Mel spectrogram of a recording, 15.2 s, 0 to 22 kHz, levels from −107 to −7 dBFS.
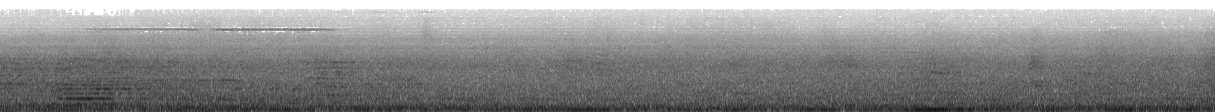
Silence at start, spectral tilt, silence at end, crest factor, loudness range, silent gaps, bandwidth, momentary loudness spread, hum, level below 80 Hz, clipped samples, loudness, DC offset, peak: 0 s; -6.5 dB/octave; 0 s; 16 dB; 3 LU; none; 9.8 kHz; 5 LU; none; -30 dBFS; under 0.1%; -27 LUFS; under 0.1%; -10 dBFS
